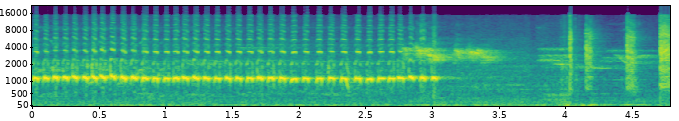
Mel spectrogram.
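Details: White-rumped shama singing in many voices, used for stimulating and training birds. A rapid steady trill of repeated notes fades into a soft higher warble, followed by sharp clicking sounds near the end.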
